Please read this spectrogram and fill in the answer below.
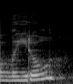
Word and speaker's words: Lidl: lidl near you and it is pronounced lethal in the usa i always have to say that i did confirm that if you like bagels and you have a ladle try their bagels if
